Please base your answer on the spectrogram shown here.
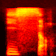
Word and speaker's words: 있어: Is written 있어. But it sounds like 있어.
